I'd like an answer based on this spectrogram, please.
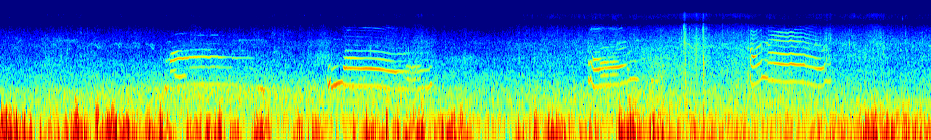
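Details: Meows from stray cats gathered on a Japanese cat island, welcoming a visitor: four spaced harmonic meows, each wavering and dipping, set against strong low-frequency rumble and wind-like noise.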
